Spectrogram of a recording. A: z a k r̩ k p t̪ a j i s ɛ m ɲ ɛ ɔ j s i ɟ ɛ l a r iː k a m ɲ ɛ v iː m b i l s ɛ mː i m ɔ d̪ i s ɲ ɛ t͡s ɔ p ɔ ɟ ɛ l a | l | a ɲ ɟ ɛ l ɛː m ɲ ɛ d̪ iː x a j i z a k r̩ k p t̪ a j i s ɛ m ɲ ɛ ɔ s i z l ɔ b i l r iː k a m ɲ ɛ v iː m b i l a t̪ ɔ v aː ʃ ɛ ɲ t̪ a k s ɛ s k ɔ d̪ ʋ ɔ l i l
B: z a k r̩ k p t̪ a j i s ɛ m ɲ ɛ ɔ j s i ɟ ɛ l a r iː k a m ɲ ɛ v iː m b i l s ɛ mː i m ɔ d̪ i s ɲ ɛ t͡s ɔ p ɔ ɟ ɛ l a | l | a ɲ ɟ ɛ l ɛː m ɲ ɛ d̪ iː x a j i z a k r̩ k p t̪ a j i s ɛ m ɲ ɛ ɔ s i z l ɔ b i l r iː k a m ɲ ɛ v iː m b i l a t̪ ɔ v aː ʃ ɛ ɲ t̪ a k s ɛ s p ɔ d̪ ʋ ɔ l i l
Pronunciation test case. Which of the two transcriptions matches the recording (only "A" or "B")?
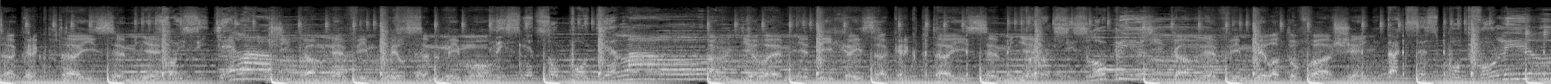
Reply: B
